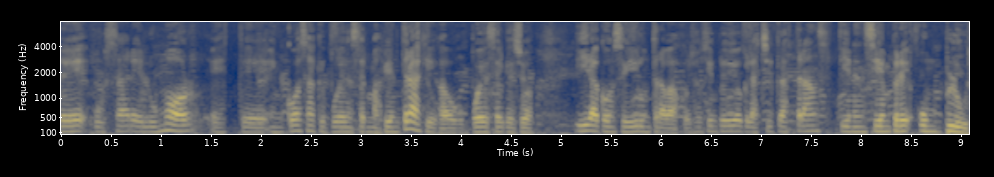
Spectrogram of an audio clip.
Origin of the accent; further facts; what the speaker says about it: Remedios de Escalada, Buenos Aires Province, Argentina; also born or lived in Lomas de Zamora; Yo soy de Lomas de Zamora, de la zona sur. Bueno, pero viví toda mi vida en Rápido de Escalada. Yo soy de zona sur.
